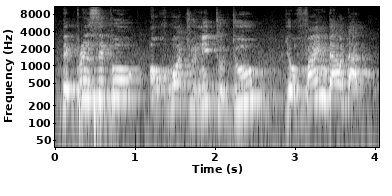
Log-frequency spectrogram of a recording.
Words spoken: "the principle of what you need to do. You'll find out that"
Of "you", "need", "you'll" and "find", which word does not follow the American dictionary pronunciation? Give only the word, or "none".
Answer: none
